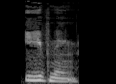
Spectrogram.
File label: "evening", voice, english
